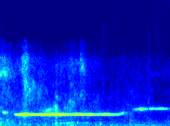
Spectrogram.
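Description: A person whistles a long, steady tone that holds, then jumps up to a higher held note, fairly close and clear over faint background noise.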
